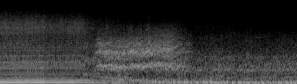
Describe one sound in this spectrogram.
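Car tyres hiss and skid across the track.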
